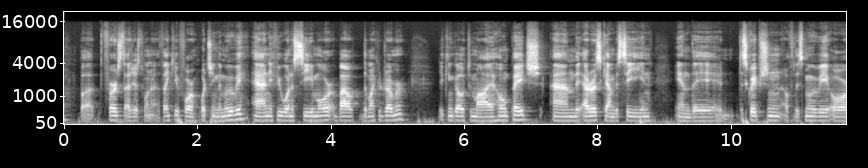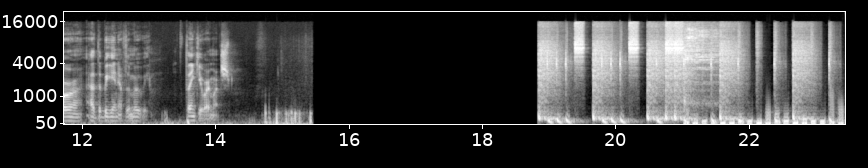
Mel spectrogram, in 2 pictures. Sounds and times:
Speech: 0:00.0 - 0:14.4.

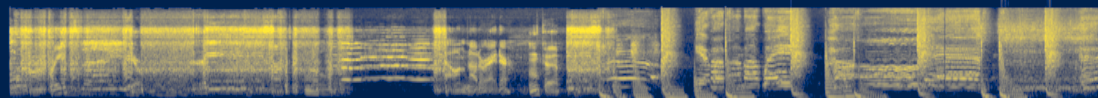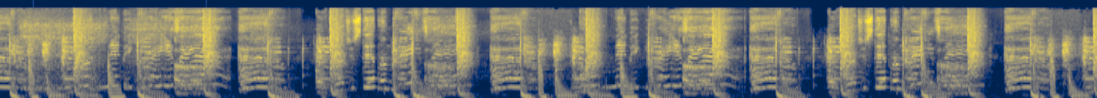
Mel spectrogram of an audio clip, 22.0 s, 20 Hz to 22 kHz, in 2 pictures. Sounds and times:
Music: 0:00.1 - 0:21.9.

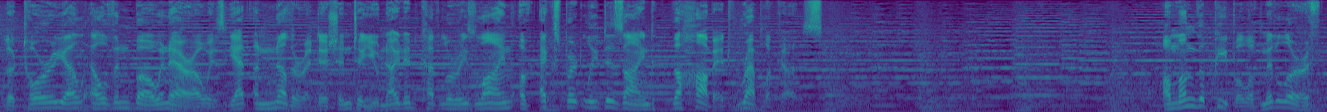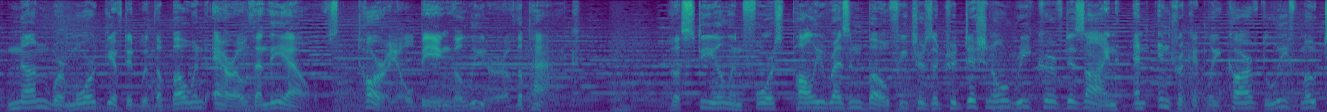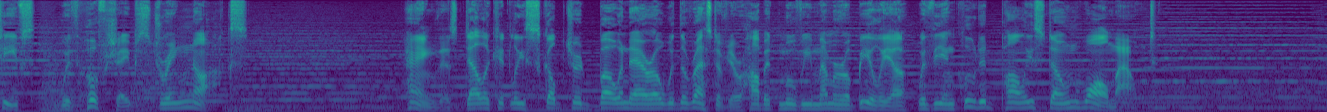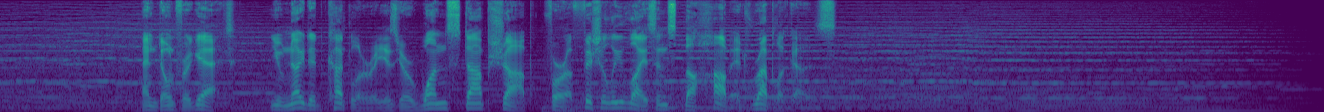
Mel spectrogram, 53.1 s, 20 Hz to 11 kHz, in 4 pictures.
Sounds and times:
Speech: 0:00.0 - 0:08.2, 0:11.6 - 0:19.1, 0:20.0 - 0:29.0, 0:30.6 - 0:38.1, 0:41.2 - 0:48.2
Music: 0:00.0 - 0:53.0.

